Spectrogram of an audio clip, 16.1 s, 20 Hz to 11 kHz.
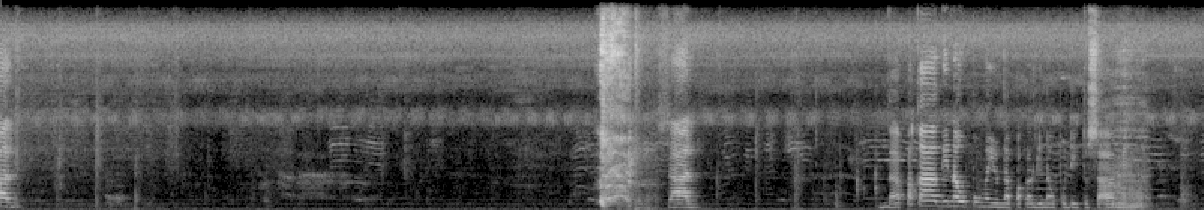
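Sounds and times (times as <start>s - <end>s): woman coughing: 7.9s - 8.8s.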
